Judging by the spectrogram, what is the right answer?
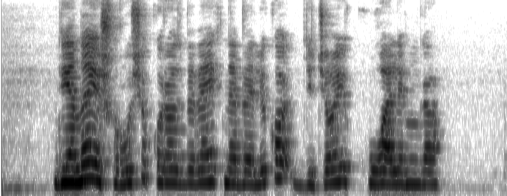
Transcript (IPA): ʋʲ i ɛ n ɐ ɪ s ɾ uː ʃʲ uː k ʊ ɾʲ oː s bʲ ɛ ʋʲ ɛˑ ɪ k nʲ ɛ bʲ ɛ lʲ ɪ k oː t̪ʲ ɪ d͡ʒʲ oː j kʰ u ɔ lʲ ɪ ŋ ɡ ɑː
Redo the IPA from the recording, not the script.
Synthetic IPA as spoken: ʋʲ i ɛ n ɐ ɪ ʃ ɾ uː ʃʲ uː k ʊ ɾʲ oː s bʲ ɛ ʋʲ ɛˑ ɪ k nʲ ɛ bʲ ɛ lʲ ɪ k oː d̪ʲ ɪ d͡ʒʲ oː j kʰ u ɔ lʲ ɪ ŋ ɡ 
